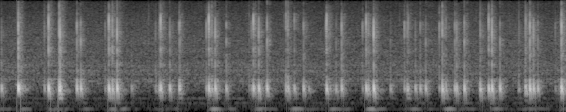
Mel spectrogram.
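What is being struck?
Cardboard-covered paper notebook.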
